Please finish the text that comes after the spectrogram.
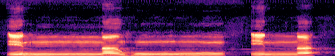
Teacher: gunnah berdengung, nun tasdid dan dipanjangkan haknya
